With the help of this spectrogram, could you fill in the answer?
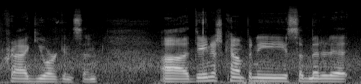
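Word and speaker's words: Krag–Jørgensen: Danish company called often times referred to as Craig Jorgenson but it was actually pronounced Craig Jorgenson uh Danish company submitted it the US Army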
